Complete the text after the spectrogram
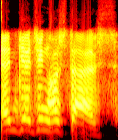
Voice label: attacking, male; vo

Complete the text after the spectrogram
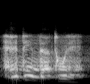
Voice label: on my way, pirate; Counter Strike Model Pack; CS:GO

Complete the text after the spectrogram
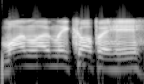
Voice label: sees one enemy, professional epic; vo; Counter Strike Model Pack; CS:GO

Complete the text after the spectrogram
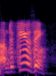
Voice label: defusing, seal fem; vo; Counter Strike Model Pack; CS:GO

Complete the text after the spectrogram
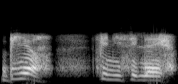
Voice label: round winning, fem

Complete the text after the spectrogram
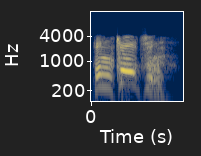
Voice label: attacking, jungle fem; vo; agents; Source Model Packs; Counter Strike Model Pack; CS2; jungle fem epic

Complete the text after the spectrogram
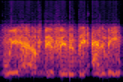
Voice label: radio bot end solid, balkan

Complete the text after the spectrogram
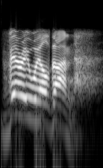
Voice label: sees enemy killed, professional epic; vo; Counter Strike Model Pack; CS:GO

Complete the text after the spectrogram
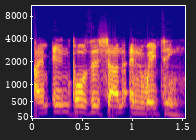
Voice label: waiting here, jungle male; player vo; Counter Strike Model Pack; CS:GO

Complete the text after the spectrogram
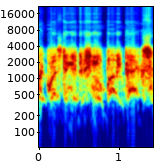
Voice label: injured, grunt; Half Life Model Pack

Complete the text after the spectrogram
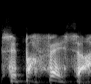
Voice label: compliment, gendarmerie male; vo

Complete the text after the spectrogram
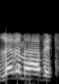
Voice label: attacking, fem; player vo jungle fem

